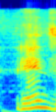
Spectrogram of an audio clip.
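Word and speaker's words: reins: of hers नी अ इसमें जो रेंज है इस मुख्तलिफ इनकी प्रोनंसिएशन एक है लेकिन स्पेलिंग के हवाले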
